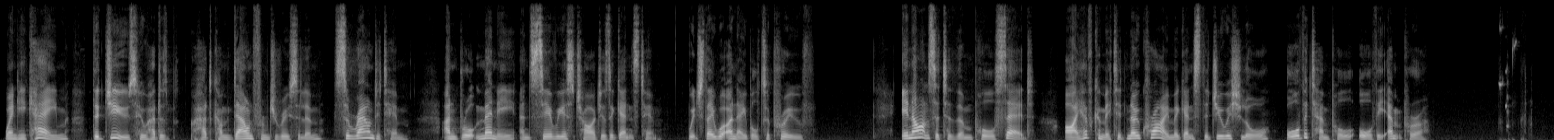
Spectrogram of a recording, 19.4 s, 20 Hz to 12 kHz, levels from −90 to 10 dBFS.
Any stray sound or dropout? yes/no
yes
